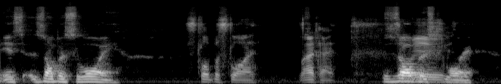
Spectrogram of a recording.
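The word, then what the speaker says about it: Szoboszlai: Thomas has come in with the pronunciation is Zobosloy. Slobosly. Okay. So we Zobosloy. So Zobosly. if anybody didn't know, um, that's how you say it.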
